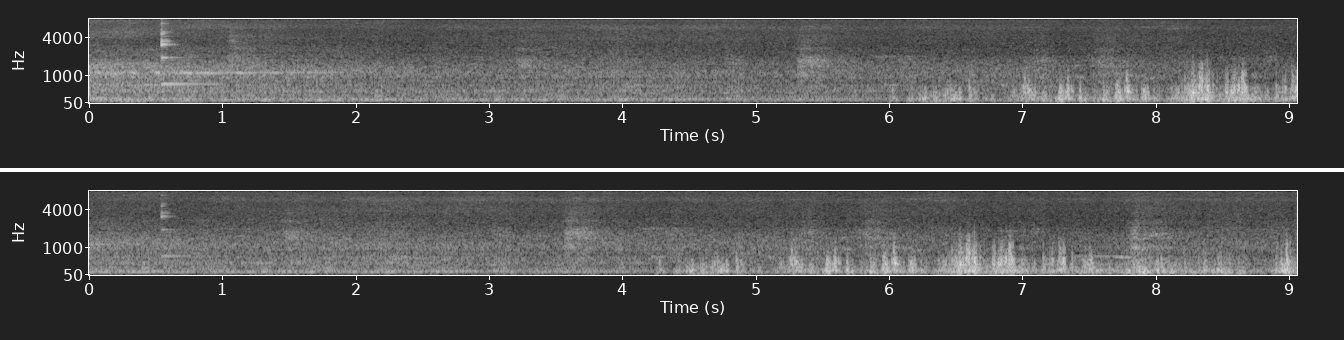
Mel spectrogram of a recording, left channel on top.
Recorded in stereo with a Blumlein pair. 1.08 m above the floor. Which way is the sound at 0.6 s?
60° left.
